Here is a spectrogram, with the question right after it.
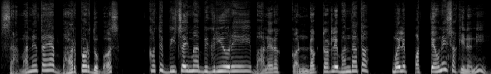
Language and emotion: Nepali, surprised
